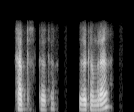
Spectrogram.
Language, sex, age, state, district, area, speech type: Kashmiri, male, 18-30, Jammu and Kashmir, Kupwara, rural, conversation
